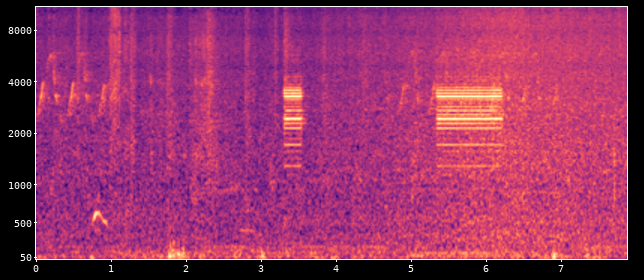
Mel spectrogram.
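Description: Electronic beeps from a dog-training e-collar's sound box, used as a cue to the dog. A short beep comes about three seconds in, and a longer one of nearly a second comes about five seconds in.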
